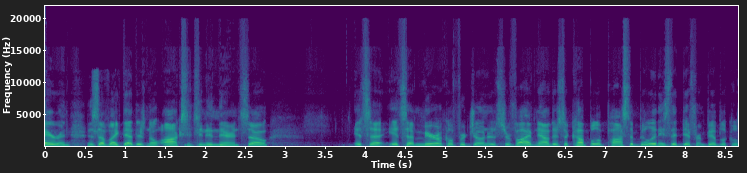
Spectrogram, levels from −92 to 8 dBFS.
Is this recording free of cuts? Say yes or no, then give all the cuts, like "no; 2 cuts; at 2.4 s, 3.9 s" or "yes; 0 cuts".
yes; 0 cuts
